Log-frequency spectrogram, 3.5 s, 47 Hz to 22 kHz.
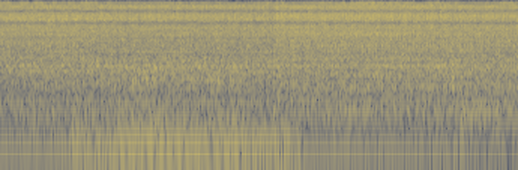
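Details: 2006 Audi A6 C6 2.0 TFSI (BPJ/EA113), after PCV valve replacement for jerky cold start, vacuum leak and codes P2279, P2177, P0507: petrol engine idles with a steady low hum, even rhythm, no stumble; normal idle.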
